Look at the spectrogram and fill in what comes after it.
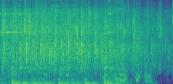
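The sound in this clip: An audience applauds to welcome a Swami, a dense steady clatter of clapping that slowly fades toward the end, with a voice underneath.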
